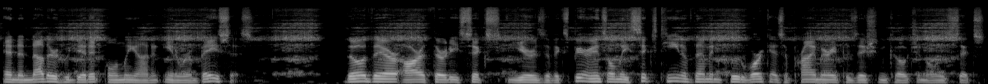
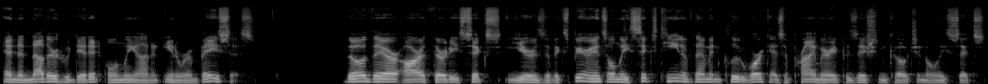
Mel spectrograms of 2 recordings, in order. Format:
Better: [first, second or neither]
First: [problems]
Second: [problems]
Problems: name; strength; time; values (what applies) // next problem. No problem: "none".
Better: second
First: hiss; loud; throughout; 8 dB below the speech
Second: none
